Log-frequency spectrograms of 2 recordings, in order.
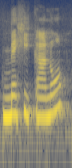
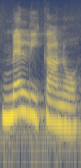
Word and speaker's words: mexicano: For example, the word mexicano, m-ex, she pronounced it as melico.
